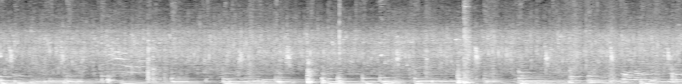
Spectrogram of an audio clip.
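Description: Food sizzling in a frying pan over a wood fire, with a spatula stirring and a few sharp clicks of the spatula against the pan.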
